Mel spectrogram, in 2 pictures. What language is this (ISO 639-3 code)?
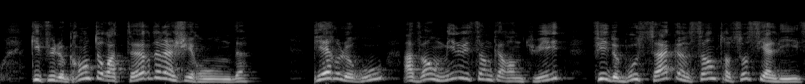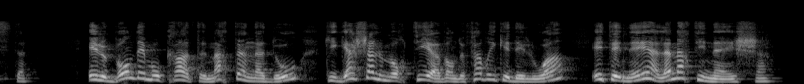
fra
